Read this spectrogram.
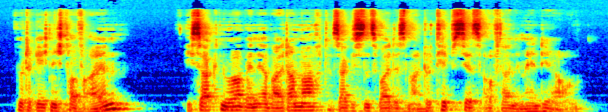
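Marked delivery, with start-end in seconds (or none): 4.2-5.8 calm, level, matter-of-fact newsreader tone. Pointing out phone use without an annoyed tone, neutral newsreader tone. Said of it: "Ich sag's auch nicht mit einem angepissten Tonfall. Einfach so ganz neutral. Ja, so Nachrichtensprecher".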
